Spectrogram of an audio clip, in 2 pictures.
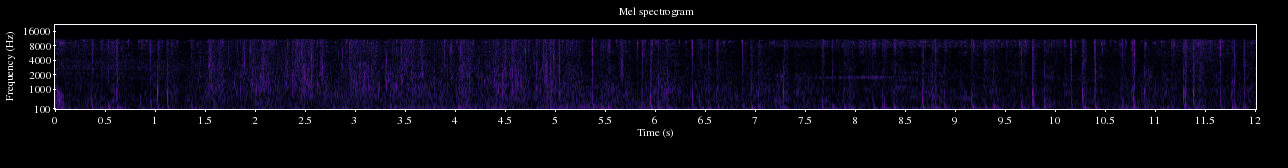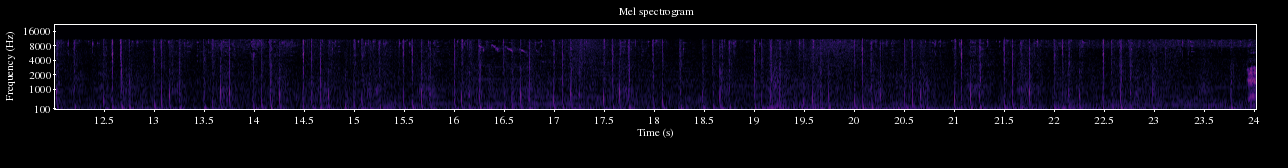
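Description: A horse gallops continuously in The Witcher 3: The Wild Hunt, its rapid, even hoofbeats pounding close up for the whole stretch, with a faint whinny and some game voices now and then.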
